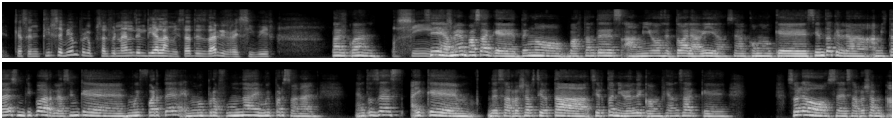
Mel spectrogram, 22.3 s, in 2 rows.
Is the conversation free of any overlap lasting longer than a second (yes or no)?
yes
